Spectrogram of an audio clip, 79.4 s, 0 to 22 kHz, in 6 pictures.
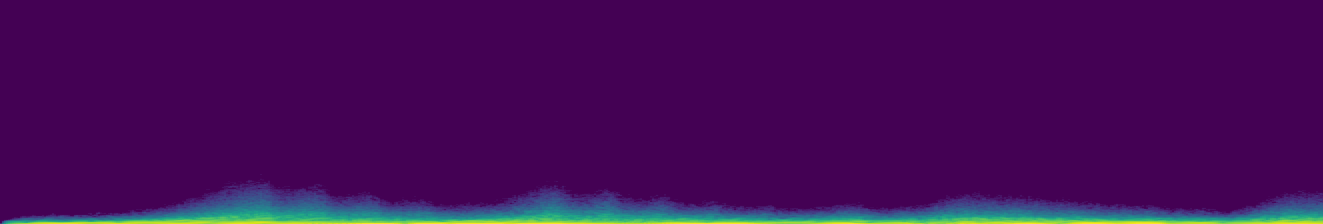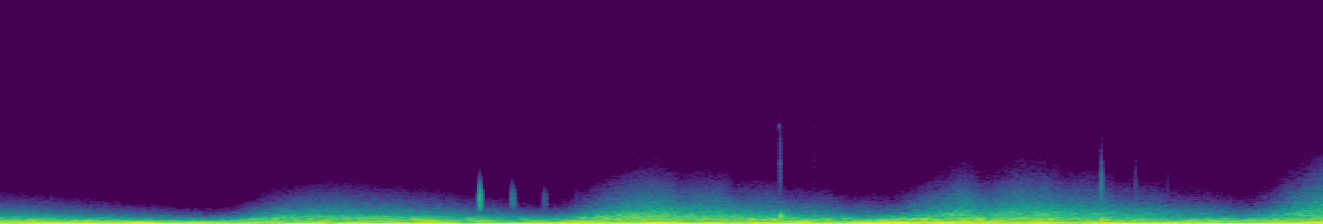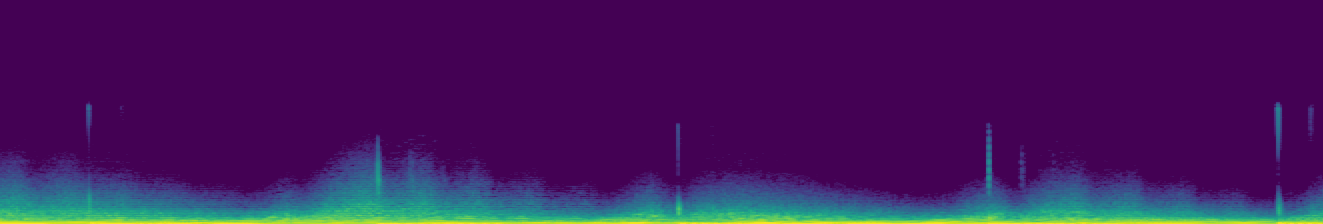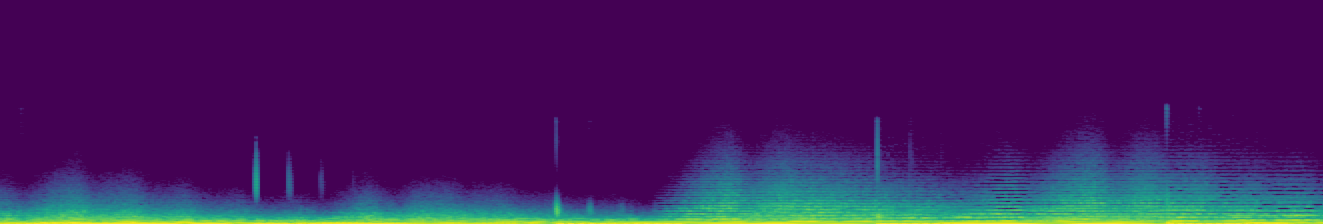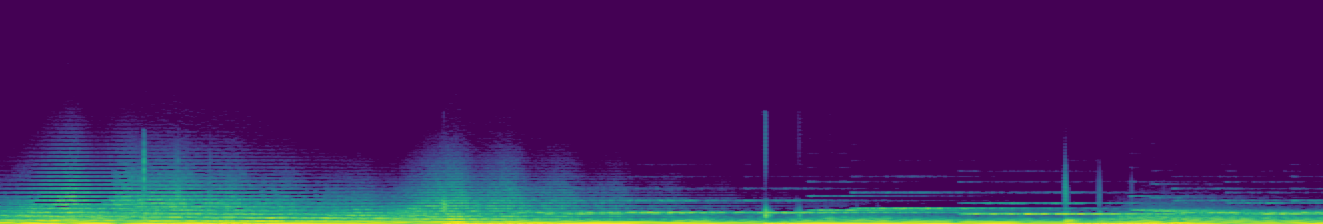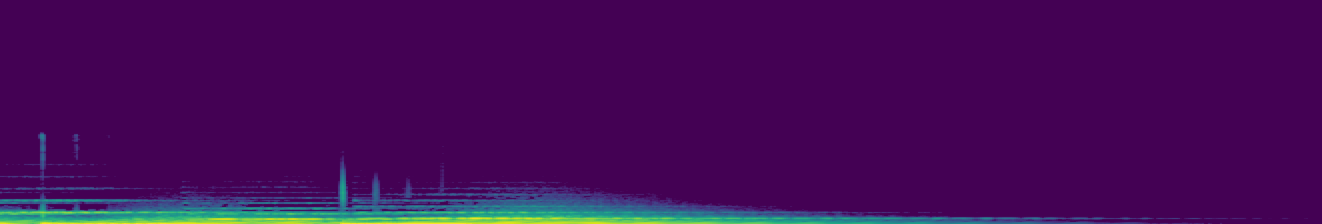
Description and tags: epic ambient track
simple track made with Fl Studio 20
It's an ambient track in a style that will be called "proto-dungeon synth"
ambient, barbarian, cry, dungeon, warrior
